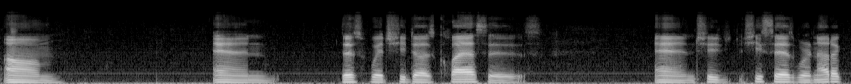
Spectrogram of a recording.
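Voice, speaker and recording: A man with a low, smooth voice talks casually and in slang, as host of a webcam call. His delivery stays fairly flat and even, with frequent repeated tag phrases. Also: extremely slow, long pauses, low-quality recording. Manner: slangy, repeats "you know what I'm saying". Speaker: host of an online video call. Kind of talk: casual chat.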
